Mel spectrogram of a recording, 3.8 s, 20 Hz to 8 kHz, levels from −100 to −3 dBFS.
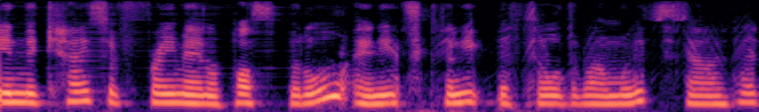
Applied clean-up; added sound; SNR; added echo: neural mask model DeepFilterNet 3.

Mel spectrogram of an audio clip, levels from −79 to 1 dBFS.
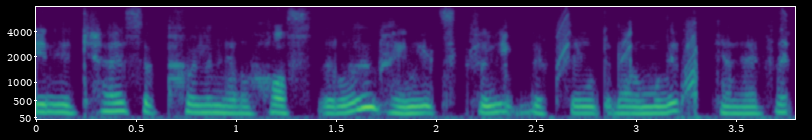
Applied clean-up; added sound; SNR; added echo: neural diffusion model UNIVERSE++.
